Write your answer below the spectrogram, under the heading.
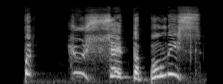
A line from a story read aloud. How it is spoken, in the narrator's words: Helen shouted angrily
